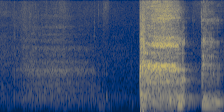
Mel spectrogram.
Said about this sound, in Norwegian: Beklager at jeg hoster litt. Post-korona-hoste.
